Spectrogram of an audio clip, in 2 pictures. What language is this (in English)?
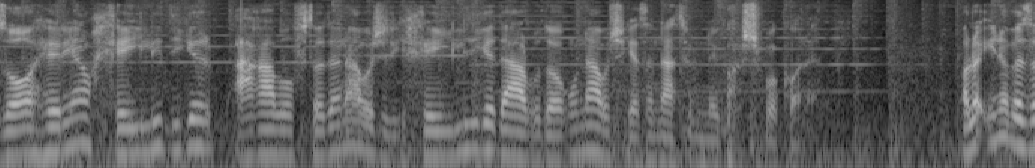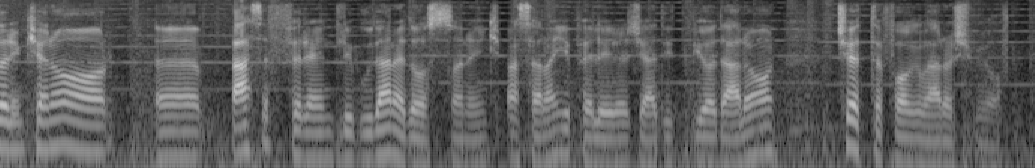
Persian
